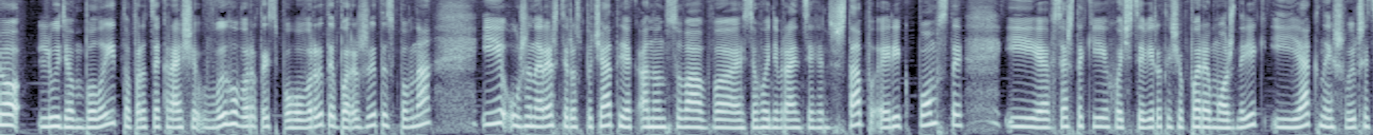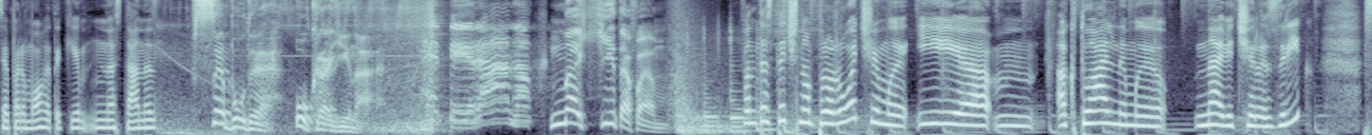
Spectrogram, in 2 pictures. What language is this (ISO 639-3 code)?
ukr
